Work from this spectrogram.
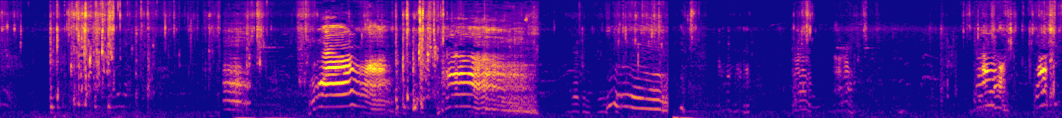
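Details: Domestic cat at bath time, with wavering, complaining meows that bend up and down, mixed with splashing water and a person talking in the background.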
